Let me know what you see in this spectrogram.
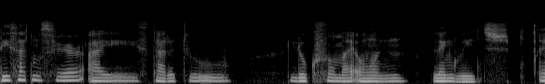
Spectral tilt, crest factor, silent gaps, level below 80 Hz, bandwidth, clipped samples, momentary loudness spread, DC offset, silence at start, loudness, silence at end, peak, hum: -7 dB/octave; 18 dB; none; -66 dBFS; 7.8 kHz; under 0.1%; 8 LU; under 0.1%; 0 s; -32 LUFS; 0 s; -14 dBFS; none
